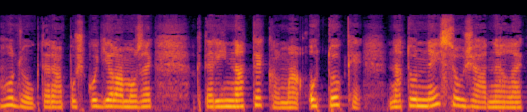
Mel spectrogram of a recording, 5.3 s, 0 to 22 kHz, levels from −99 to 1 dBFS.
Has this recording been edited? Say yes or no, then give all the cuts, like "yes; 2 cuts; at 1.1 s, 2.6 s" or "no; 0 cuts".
no; 0 cuts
